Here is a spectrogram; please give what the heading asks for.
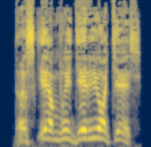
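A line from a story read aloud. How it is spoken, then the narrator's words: Astonished yell, large wolf. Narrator (Russian): завопил изумленный большой волк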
